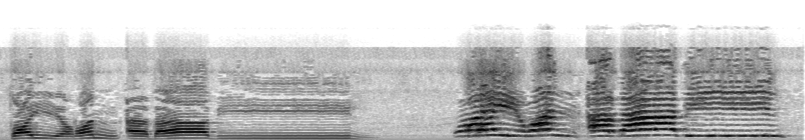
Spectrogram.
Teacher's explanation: یہاں تنوین کا جو نون ہے اس پر اظہار ہوگا، اظہار حلق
